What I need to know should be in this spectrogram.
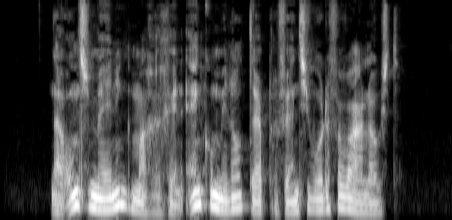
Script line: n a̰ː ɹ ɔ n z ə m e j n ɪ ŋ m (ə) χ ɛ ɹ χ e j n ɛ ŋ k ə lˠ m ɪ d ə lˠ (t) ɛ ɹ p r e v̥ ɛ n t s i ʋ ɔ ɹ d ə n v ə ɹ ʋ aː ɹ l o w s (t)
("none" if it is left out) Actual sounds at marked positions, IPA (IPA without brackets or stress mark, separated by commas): ɑ, t, t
